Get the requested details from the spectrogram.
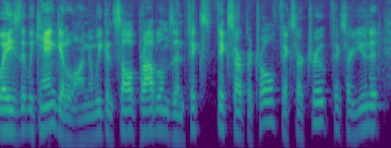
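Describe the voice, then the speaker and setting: At a moderate pace, a man talks with a medium pitch and a normal speaking voice. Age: 60s. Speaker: former airline CEO, speaker. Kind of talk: motivational talk to youth audience. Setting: stage with audience. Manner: casual, conversational with fillers.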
